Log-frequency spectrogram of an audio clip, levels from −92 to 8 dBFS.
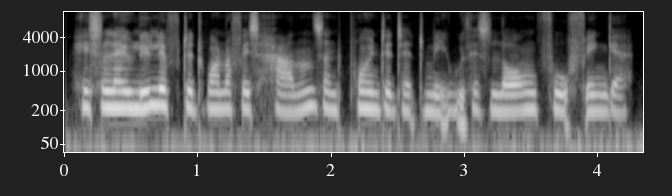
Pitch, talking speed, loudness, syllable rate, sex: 205 Hz, 205 wpm, -18 LUFS, 5.4 syllables/s, female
